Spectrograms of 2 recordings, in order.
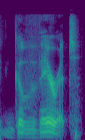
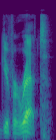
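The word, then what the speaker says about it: גברת: So it's going to have that V as in Victor pronunciation. So it's Geveret. Notice the accent here. So I've got an accent here over that second to last syllable. And so that makes it Geveret and not Giveret.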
